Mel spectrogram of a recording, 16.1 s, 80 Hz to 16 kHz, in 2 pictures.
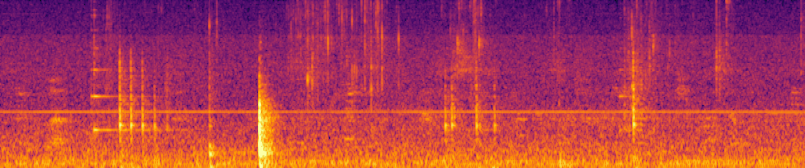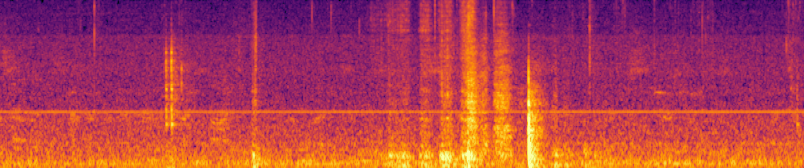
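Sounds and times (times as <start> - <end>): knife knocking on wooden board: 2.6 - 2.8.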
